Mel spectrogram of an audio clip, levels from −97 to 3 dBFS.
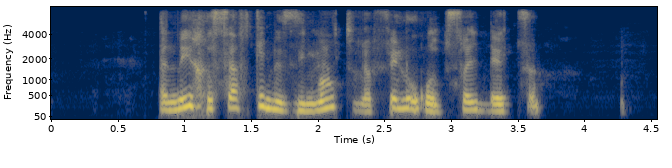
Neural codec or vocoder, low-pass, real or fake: codec, 24 kHz, 1.5 kbps, HILCodec; 7.2 kHz; fake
